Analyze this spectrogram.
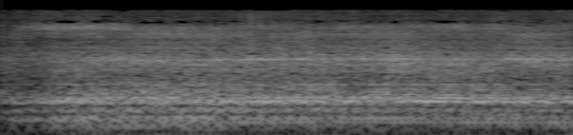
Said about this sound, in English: A few miles away at the Curtis airfield, a young flight instructor was warming up his plane, preparing to take off.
